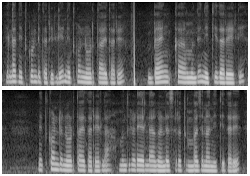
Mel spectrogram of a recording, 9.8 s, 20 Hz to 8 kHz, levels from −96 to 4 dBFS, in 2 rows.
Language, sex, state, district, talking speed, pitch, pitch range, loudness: Kannada, female, Karnataka, Shimoga, 130 wpm, 165 Hz, 160-180 Hz, -22 LUFS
